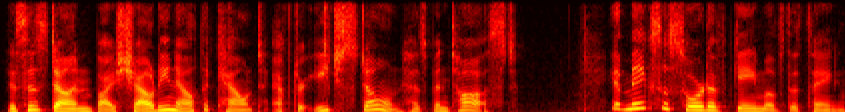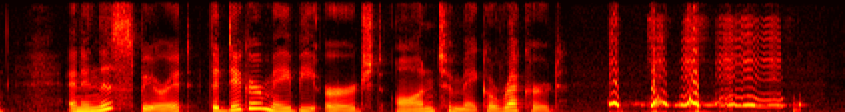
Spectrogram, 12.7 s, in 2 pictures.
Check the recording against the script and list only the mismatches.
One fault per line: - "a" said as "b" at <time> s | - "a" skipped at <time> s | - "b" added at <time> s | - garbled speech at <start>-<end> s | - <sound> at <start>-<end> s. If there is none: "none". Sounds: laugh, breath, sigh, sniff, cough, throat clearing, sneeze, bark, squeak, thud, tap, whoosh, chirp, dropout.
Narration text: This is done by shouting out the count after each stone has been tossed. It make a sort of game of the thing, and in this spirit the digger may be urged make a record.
- "make" said as "makes" at 4.7 s
- "on to" added at 9.3 s
- bark at 10.9-12.4 s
